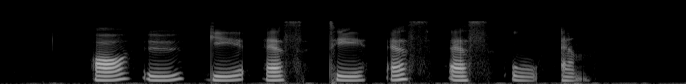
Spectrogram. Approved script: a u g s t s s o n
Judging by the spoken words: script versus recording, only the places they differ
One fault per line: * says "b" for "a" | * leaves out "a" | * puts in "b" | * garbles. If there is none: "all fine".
all fine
